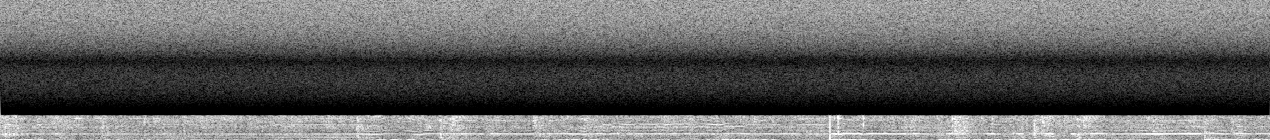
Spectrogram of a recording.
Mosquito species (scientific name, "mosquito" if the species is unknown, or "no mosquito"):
mosquito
